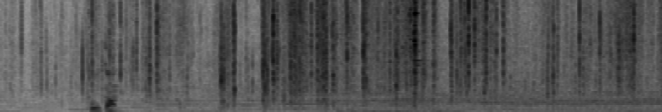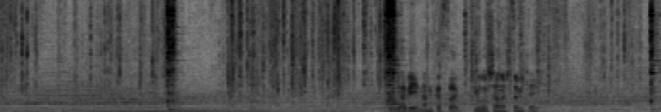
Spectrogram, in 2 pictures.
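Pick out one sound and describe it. Paper envelopes rustle as they are pushed into a metal postbox slot.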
